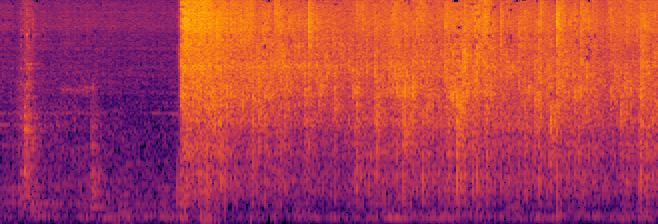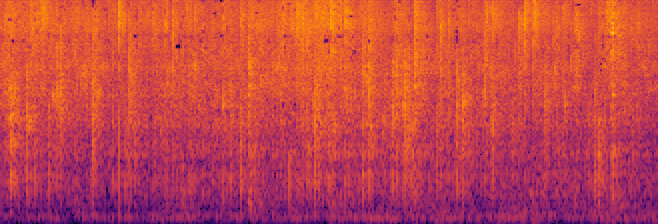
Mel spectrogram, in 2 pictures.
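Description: Chopped onions dropped into hot oil in a kadai (wok). A sudden loud sizzle starts about two seconds in, then the onions fry steadily while a ladle stirs and scrapes them in the pan.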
